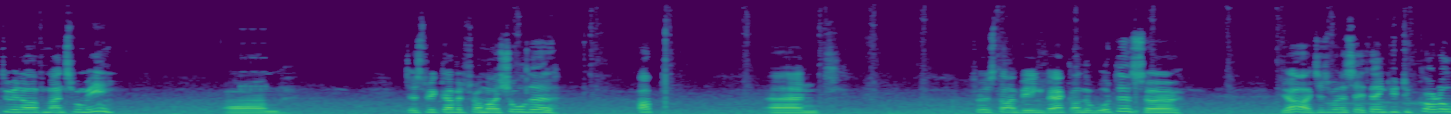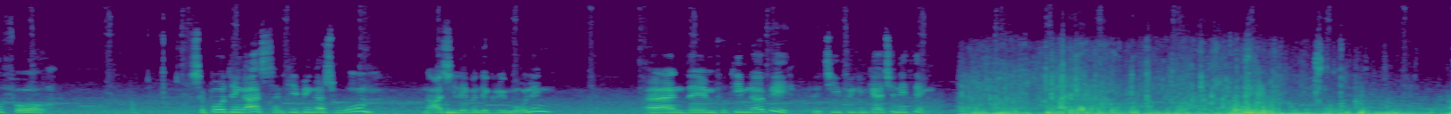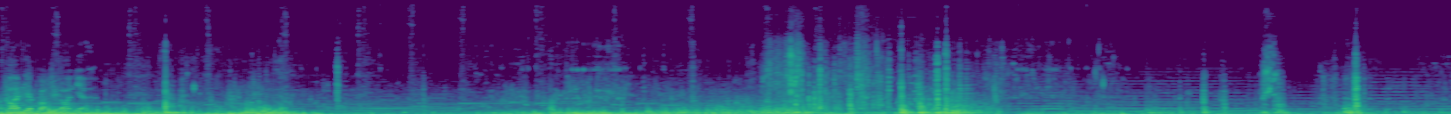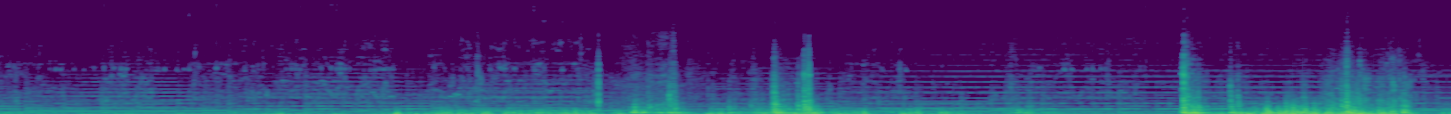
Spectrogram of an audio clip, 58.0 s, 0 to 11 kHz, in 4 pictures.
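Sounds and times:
background music with held tones: 0.0 - 58.0
paddle strokes splashing water: 23.0 - 58.0.

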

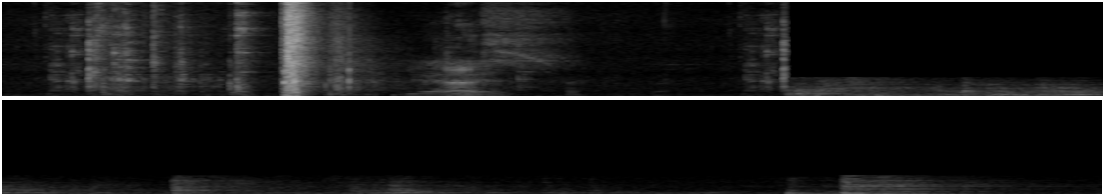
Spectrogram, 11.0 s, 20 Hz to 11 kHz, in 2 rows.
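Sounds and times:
shotgun shot: 1.4 - 2.0.

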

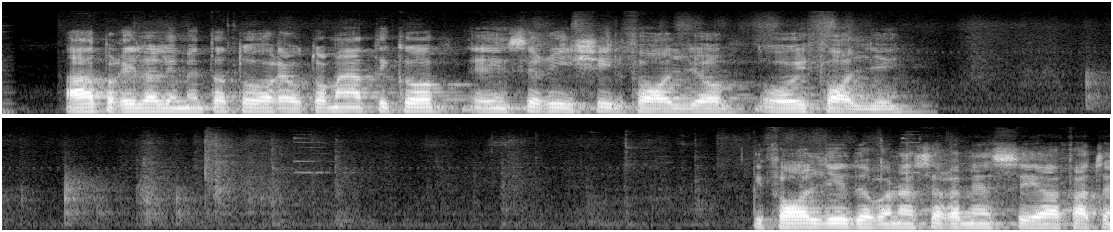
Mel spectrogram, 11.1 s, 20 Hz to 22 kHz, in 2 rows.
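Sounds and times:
paper sheets rustling and tapping: 5.2 - 7.0.

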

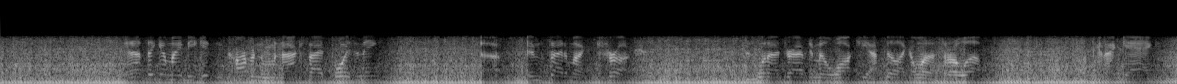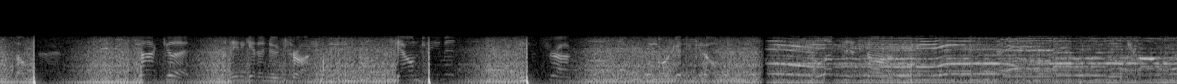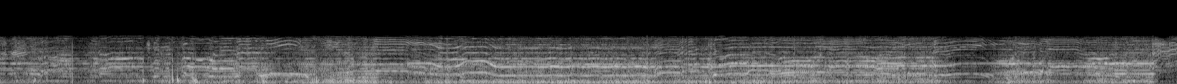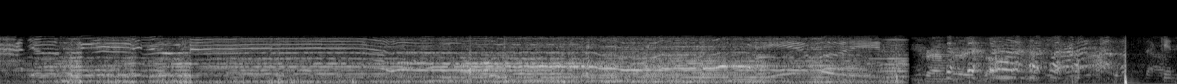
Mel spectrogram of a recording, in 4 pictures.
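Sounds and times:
car interior rumble while driving: 0.0 - 44.4
indistinct voices: 1.0 - 45.3
music with sustained notes: 19.4 - 44.4.

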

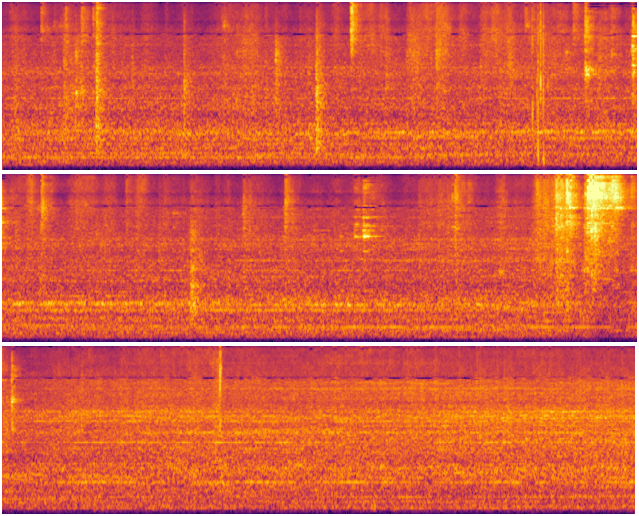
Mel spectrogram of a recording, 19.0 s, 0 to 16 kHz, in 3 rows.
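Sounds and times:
machinery drone: 0.0 - 19.0.

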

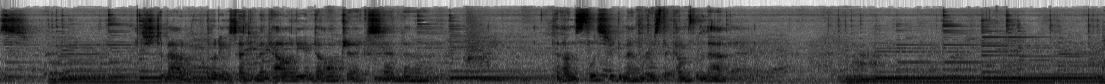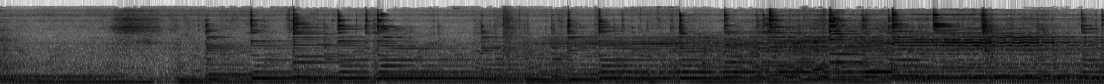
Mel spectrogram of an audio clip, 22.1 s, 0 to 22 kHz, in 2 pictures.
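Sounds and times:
fingerpicked acoustic guitar: 0.0 - 22.0
low cello notes: 8.4 - 22.0.

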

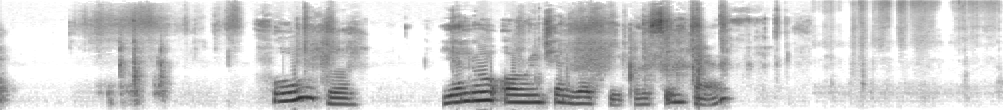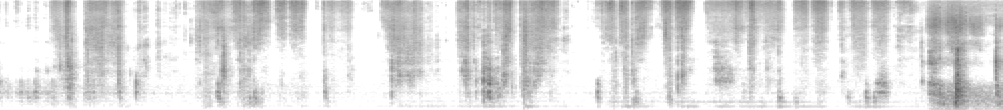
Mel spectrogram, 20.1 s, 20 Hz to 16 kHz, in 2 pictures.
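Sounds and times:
paper folding and rustling: 0.8 - 3.6, 5.1 - 20.0.

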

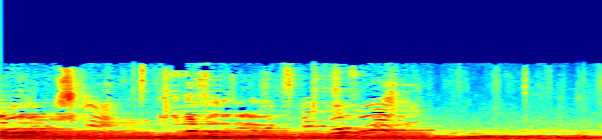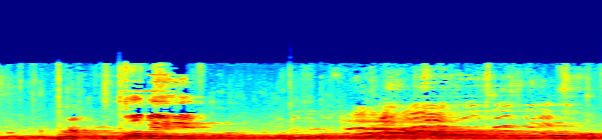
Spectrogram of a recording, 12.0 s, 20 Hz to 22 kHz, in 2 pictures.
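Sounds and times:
crowd noise in hall: 0.0 - 12.0.

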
